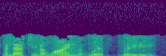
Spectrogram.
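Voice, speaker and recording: Hoarse husky man on a phone line. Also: fairly low pitch, moderate pace, no room sound. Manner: energetic, salesy, restarts often. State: losing his voice. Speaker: business coach guest. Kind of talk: podcast interview. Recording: phone-like lo-fi dry audio.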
